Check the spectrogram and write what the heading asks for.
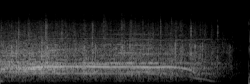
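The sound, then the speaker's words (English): A large debate audience stands and applauds, cheering loudly for Bernie Sanders: a dense wash of clapping with a sustained whistle-like tone rising through it, before the noise fades and cuts off abruptly. “And the two people that were disappointed, obviously, in Pete Buttigieg's answer were behind Bernie Sanders, standing up and cheering for him.”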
